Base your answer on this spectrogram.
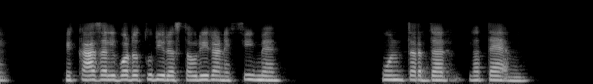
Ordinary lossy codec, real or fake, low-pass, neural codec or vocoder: Opus, 64 kbps; fake; 7.2 kHz; codec, 16 kHz, about 1 kbps, DyCAST, with the encoder's durations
